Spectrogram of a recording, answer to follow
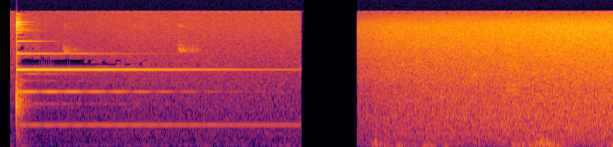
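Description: A single struck bell-like chime rings out and fades slowly over about three seconds, then cuts off. After a brief silence comes a steady outdoor hiss with low rumbles.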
